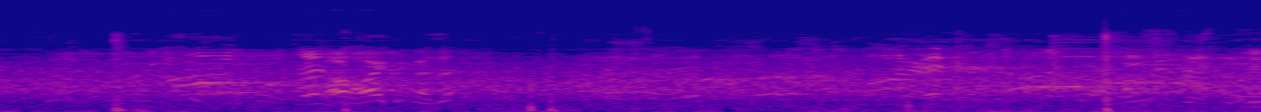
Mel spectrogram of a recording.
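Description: Men shout and call out to each other across an open pitch.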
